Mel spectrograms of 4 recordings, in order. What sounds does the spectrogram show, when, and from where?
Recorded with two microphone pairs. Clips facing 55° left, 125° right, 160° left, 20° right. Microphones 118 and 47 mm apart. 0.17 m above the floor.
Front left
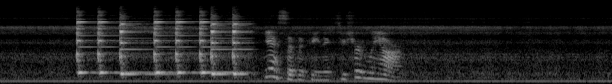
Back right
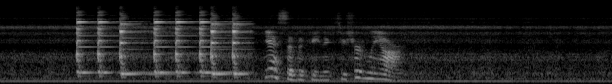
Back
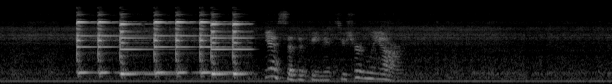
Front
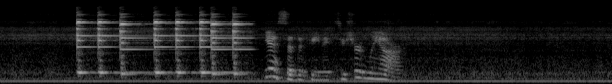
0.8 s a doorbell: 130° left, 2.0 m
2.6 s a woman speaking: 25° right, 1.3 m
